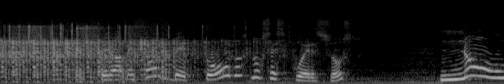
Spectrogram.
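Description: An elderly man speaks loudly and theatrically.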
